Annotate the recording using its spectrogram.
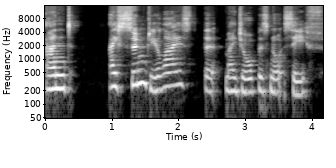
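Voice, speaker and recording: A woman with a Glaswegian accent speaks at a very slow pace. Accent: Glaswegian Scottish. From Scotland, Glasgow. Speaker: property investor and trainer. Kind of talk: presentation.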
